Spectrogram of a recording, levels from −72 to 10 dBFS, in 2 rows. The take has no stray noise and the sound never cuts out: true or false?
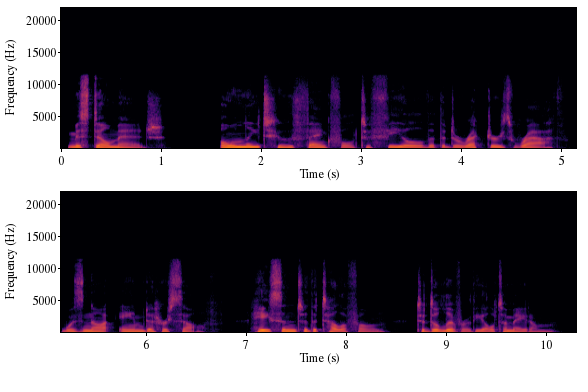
true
